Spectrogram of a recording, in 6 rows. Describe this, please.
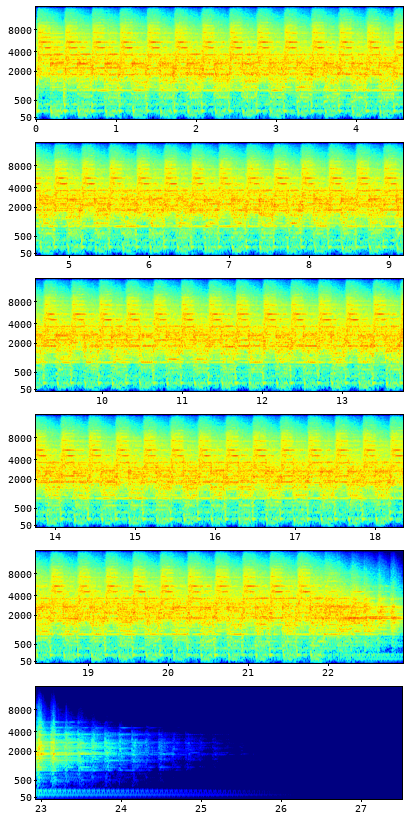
Instrument samples > Percussion
Simple Bass Drum and Snare Pattern with Weirdness Added 004
FX-Drum-Pattern, FX-Laden-Simple-Drum-Pattern, Bass-and-Snare, Fun, FX-Laden, Noisy, Bass-Drum, Simple-Drum-Pattern, Four-Over-Four-Pattern, Interesting-Results, Snare-Drum, Silly, FX-Drum, Experiments-on-Drum-Patterns, Experiments-on-Drum-Beats, Experimental-Production, Experimental, FX-Drums, Glitchy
